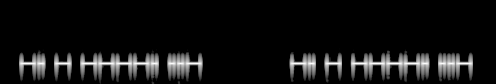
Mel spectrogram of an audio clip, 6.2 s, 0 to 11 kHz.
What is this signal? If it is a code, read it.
Morse code, heard as a keyed tone, about 21 wpm, 700 Hz. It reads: NT9U NT9U
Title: USA Call Signs - 4 Characters - Repeated 3x - 22wpm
